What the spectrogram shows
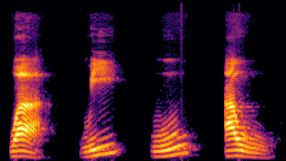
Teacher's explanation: Adapun waw sama di bibir, cuma waw nggak bertemu dengan perut bibir. Waw ini dia harus monyong dulu.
